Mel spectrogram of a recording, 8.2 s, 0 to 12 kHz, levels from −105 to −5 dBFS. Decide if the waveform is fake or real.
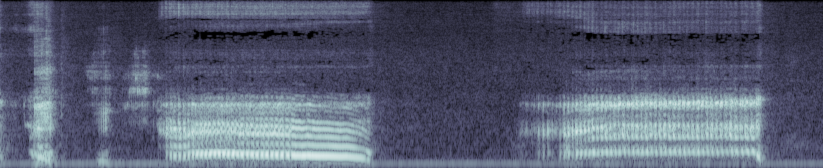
real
